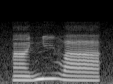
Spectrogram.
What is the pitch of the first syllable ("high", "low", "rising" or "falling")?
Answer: low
